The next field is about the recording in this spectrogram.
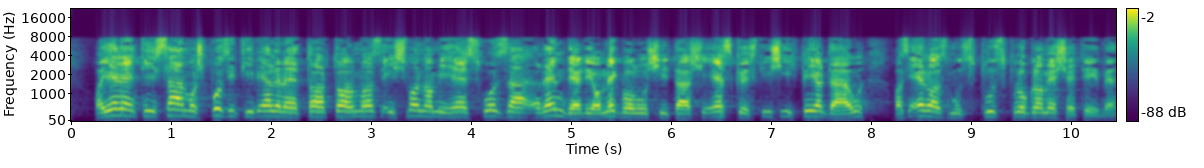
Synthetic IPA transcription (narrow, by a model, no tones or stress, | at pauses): ɒjɛlɛnt̪eːʃsaːmo̞ʃpo̞zit̪iːvɛlɛvɛt̪ːɒrt̪ɒlmɒzeːʃʋɒnɒmiɦɛzho̞zːaːrɛnd̪ɛliɒmɛɡʋɒloːʃiːt̪aːʃiɛskøst̪iʃiːc̚peːld̪aːul | ɒzɛɾɒzmuspluspro̞ɡrɒmɛʃɛt̪eːbɛ̰n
